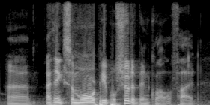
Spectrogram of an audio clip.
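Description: Here is a man with an unremarkable speaking voice at a medium pitch. He talks at a fairly quick pace in a very clean recording with a silent background. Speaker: podcast host. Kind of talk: casual chat. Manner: joking, teasing, casual.

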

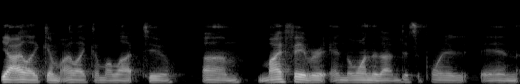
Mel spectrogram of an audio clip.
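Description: A man with an American accent speaks at a moderate pace in an unremarkable speaking voice. His pitch is fairly low, and the background is quiet. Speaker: podcast co-host. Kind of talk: casual chat.

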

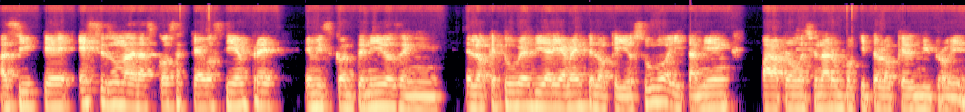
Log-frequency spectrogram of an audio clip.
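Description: A man speaks at a moderate pace in a medium pitch, somewhat breathy and with monotone, flat intonation. His loudness stays very even. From Ecuador, Ibarra (Imbabura). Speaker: travel content creator. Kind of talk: casual interview chat.

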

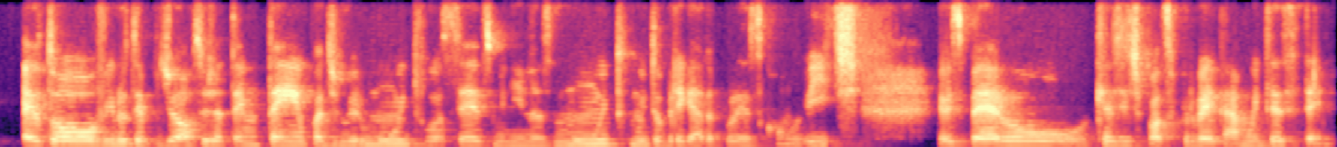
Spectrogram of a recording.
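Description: A woman talks at a fairly quick pace. Her medium-pitched voice is monotone and flat. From interior of Minas Gerais, Brazil. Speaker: psychologist. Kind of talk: casual chat.

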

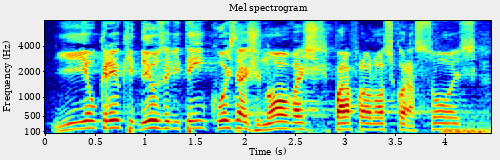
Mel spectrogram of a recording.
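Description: A man with a fairly high-pitched voice talks over noticeable background noise. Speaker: preacher. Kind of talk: sermon. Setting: church. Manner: animated, fervent, preaching with rhythmic repetition and exhortation.

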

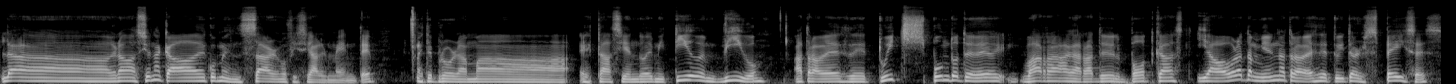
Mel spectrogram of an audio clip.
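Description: A man's fairly high voice at a very slow pace, with very even loudness. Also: ordinary pitch variation, very clean recording, silent background. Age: 30s. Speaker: podcast host. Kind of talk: casual chat. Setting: live stream.

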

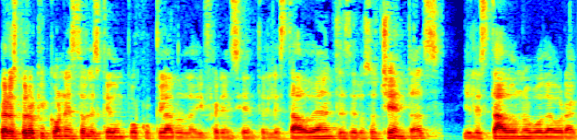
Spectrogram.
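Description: A man speaks at medium pitch with monotone, flat intonation. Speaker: podcast co-host. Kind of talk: casual chat.

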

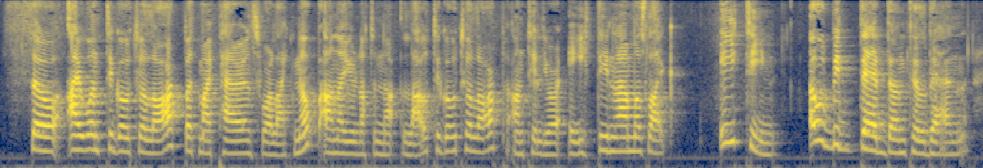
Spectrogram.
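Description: Speaking at a fairly quick pace, a woman with a Swedish accent uses a medium pitch and ordinary pitch variation. The recording is very clean against a silent background. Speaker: podcast co-host. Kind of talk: casual chat. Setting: call. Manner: animated.

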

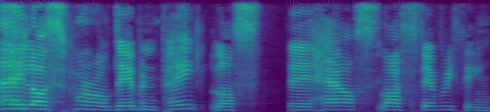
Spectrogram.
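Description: The speaker talks with an Australian accent on a very clean recording with a silent background. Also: woman. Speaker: gardening expert. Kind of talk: casual chat. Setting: at home.

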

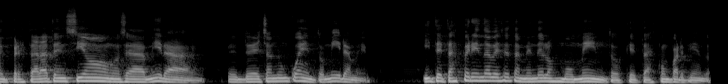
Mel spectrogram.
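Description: A man talks at a fairly quick pace in a dark, mellow tone. His pitch is medium, with ordinary variation. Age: 30s. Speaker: podcast host. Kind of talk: casual interview chat. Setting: studio.

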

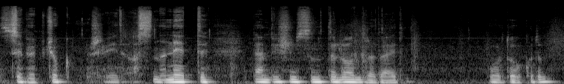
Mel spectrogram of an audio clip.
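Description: A man talks at a moderate pace with a fairly low, dark, mellow tone that is somewhat breathy. His intonation is monotone and flat. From Turkey. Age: 20s. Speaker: PhD student in political science. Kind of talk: casual chat. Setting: video call. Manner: hesitant, many fillers.

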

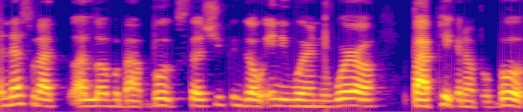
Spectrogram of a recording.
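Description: A woman speaks in a rural Louisiana accent. Her voice sounds dry and close, without echo. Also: very clean recording, silent background. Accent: rural Southern US (Louisiana). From US South, rural Louisiana. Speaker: author. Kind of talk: interview.

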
